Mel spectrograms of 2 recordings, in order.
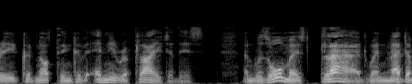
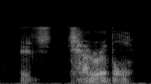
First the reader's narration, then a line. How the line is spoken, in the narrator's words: growled Hagrid into his beard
